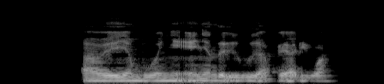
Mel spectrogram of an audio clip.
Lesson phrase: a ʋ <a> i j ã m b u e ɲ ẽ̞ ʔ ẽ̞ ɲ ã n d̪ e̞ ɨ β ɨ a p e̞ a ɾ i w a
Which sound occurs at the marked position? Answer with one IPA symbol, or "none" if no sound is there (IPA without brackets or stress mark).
e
